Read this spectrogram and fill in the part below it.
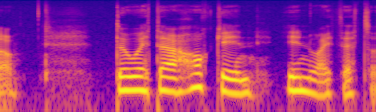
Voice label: "hogyn", Welsh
